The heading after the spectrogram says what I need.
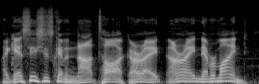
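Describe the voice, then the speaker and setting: Animated, crude-joking man streaming a game. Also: medium pitch, fast, no room sound. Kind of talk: comedic let's-play commentary.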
